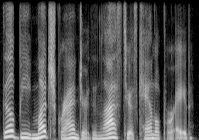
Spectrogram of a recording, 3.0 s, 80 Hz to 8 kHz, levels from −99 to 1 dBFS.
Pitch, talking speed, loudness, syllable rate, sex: 220 Hz, 180 wpm, -19 LUFS, 4.6 syllables/s, female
